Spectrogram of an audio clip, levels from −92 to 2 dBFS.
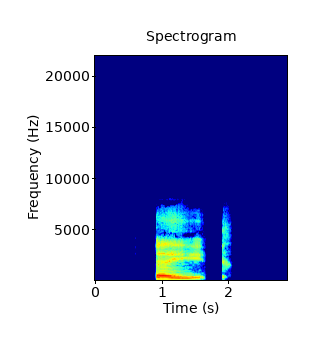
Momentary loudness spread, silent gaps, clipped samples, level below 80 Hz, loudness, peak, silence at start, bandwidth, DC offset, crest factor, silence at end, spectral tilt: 23 LU; 1.72-1.88 s; under 0.1%; -70 dBFS; -17 LUFS; -4 dBFS; 0.9 s; 7.4 kHz; under 0.1%; 18 dB; 0.9 s; -5 dB/octave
